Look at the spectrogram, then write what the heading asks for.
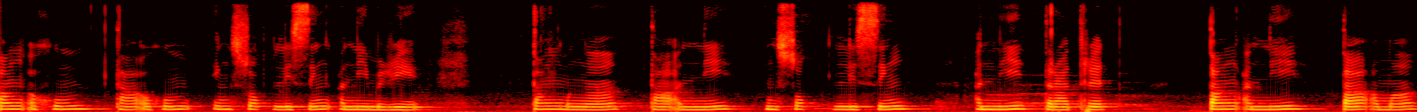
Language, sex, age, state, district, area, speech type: Manipuri, female, 18-30, Manipur, Senapati, urban, spontaneous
